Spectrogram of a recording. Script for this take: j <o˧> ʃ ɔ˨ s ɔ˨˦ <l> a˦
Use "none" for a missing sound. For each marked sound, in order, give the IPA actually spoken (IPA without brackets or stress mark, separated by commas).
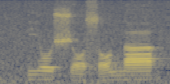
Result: o˧, n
